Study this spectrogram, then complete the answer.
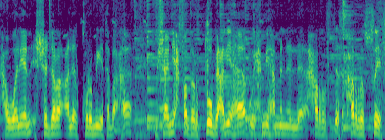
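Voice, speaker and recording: Over clear music in the background, a man speaks at a moderate pace with fairly even intonation, and the sound is dry with no echo. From Palestine, West Bank. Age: 70s. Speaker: olive farmer. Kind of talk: interview answer. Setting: outdoors. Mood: calm, content. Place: open country.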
